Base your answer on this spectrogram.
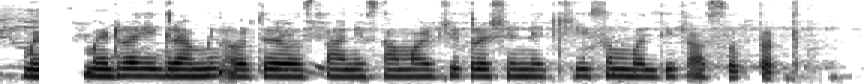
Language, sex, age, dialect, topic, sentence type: Marathi, female, 18-24, Southern Konkan, agriculture, statement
